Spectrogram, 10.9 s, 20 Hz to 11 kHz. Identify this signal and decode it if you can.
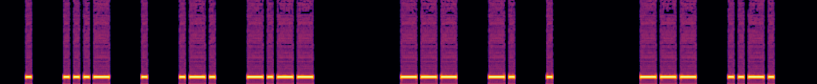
Morse code, heard as a keyed tone, about 18 wpm, spaced as for 12 wpm, 1000 Hz. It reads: EVERY ONE OF
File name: qotdfiles / 12wpm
